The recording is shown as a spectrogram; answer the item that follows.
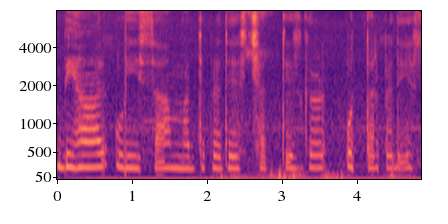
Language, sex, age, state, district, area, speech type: Hindi, female, 18-30, Madhya Pradesh, Katni, urban, spontaneous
